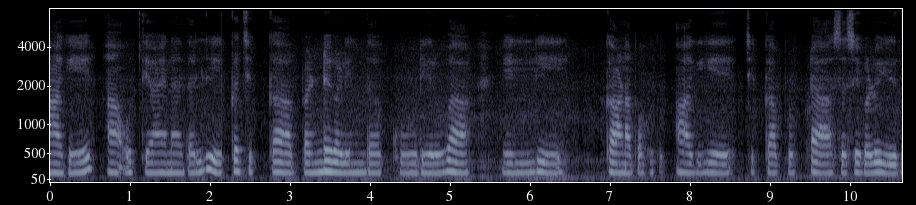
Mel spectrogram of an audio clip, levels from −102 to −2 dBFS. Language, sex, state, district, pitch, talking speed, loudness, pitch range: Kannada, female, Karnataka, Mysore, 165 Hz, 75 wpm, -50 LUFS, 160-175 Hz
